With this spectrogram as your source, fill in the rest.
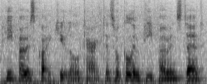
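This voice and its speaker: A man's voice: lowish voice, expressive, quick pace, a little mellow, a little hiss or hum. Chatty English man casting a strategy game. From England. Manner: chatty, joking asides. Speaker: game caster. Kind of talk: video game commentary.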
